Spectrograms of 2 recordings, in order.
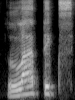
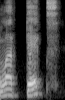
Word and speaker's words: látex: Impudico, rubrica, inaudito, látex e não latex.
